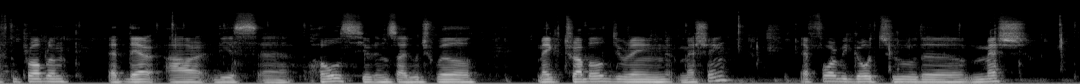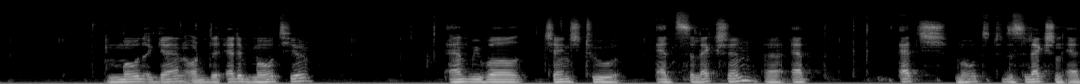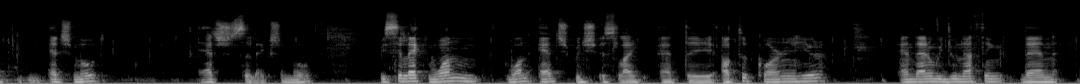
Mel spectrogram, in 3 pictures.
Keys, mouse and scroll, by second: 0.1-0.5 scroll up 2, 0.8 middle click, 1.8 shift+middle click, 2.4 shift+scroll up 2, 2.7 shift+middle click, 4.3 middle click, 4.9 click, 5.9-7.0 drag, 7.4 Tab, 8.7-9.8 middle drag, 9.9-10.4 scroll up 3, 10.7-11.9 shift+middle drag, 12.6 shift+middle click, 16.4 middle click, 19.4 right click, 31.0 click.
